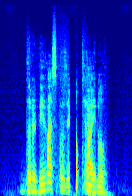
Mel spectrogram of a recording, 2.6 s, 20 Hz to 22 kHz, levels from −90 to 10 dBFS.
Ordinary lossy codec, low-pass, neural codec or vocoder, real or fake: none; 19.8 kHz; codec, 44.1 kHz, 0.9 kbps, DAC; fake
